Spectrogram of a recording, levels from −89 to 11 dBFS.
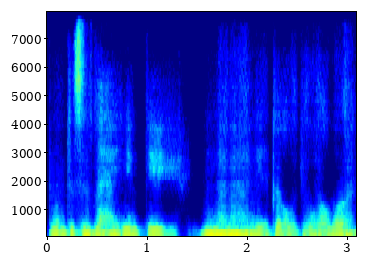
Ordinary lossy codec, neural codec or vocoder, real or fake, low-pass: none; codec, 16 kHz, 0.5 kbps, FreqCodec, smaller model; fake; none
